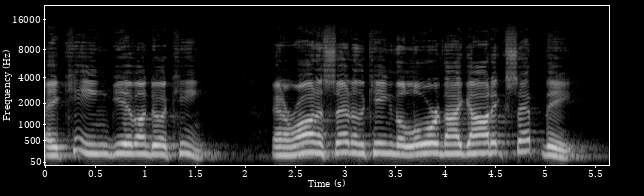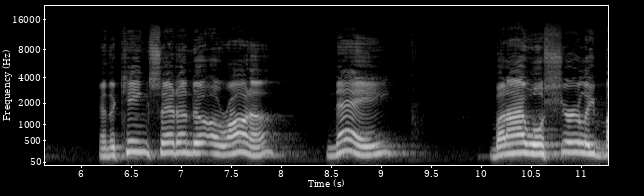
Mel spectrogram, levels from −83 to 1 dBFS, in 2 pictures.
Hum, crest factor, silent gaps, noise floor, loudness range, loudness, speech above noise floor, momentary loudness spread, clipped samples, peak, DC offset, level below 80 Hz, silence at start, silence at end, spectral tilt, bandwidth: none; 18 dB; none; -73 dBFS; 3 LU; -24 LUFS; 50 dB; 10 LU; under 0.1%; -8 dBFS; under 0.1%; -82 dBFS; 0 s; 0 s; -6 dB/octave; 13.5 kHz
